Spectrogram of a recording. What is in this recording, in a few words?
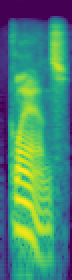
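"glans", American English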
